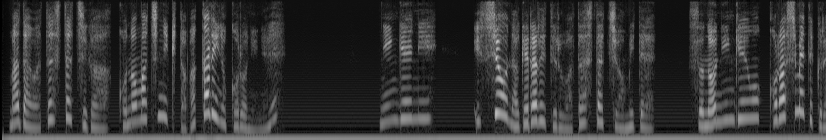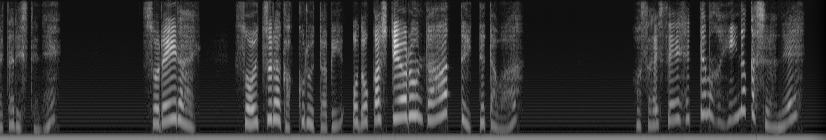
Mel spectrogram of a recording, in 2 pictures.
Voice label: voice onnna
